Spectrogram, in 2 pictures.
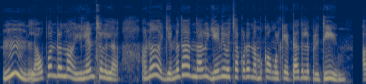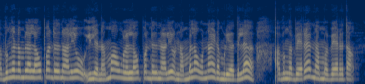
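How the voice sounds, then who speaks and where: A woman's voice: high voice, quick pace, no echo, muffled recording, lightly acted. A woman voicing a stubborn, proud young woman. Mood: bitter. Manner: defiant, argumentative. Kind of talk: cartoon voice acting.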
